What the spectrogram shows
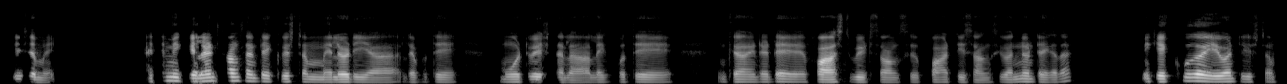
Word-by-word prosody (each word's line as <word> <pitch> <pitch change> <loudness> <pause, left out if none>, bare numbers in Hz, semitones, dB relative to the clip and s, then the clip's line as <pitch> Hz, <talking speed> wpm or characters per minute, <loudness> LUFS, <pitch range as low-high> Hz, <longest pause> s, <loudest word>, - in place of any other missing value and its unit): నిజమే. 110 -6 -4 1.0
అయితే - - -12
మీకేలాంటి 160 -1 +5
సాంగ్సంటే 165 -4 +3
ఎక్కువిష్టం? 130 -2 -5
మెలోడియా 115 -1 +2 0.3
లేపోతే 115 +1 -9 0.6
మోటివేషనలా 120 -3 -3 0.2
లేకపోతే 110 +1 -8 0.8
ఇంకా - - -5
ఏంటంటే 120 +1 -3 0.3
ఫాస్ట్‌బీట్ 115 -1 +4
సాంగ్స్, 110 -1 -8 0.2
పార్టీ 110 0 -6
సాంగ్స్ 105 +1 -10
ఇవన్ని 115 +4 -4
ఉంటాయి 115 -4 -7
గదా! 135 +6 -8 0.8
మీకు 70 - -9
ఎక్కువగా 160 +4 +5
ఏవంటే 135 0 +3
ఇష్టం? - - -14
115 Hz, 100 wpm, -23 LUFS, 110-135 Hz, 1.0 s, మీకేలాంటి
